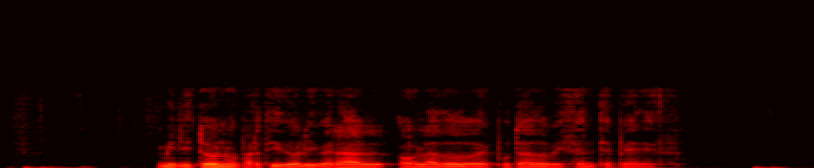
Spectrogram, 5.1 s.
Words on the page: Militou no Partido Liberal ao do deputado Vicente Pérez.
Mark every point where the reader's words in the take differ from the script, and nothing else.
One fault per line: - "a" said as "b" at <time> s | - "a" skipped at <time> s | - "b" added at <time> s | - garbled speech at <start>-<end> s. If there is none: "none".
- "lado" added at 2.7 s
